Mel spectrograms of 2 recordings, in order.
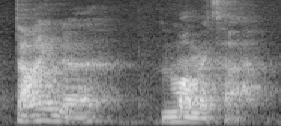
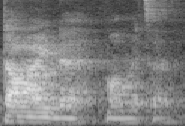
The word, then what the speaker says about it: dynamometer: I'm pretty sure it's 2 words, dynamometer. I'm pretty sure that's how you know, like the lady's name Dinah, and then a mometer, like a thermometer or a dynamometer.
